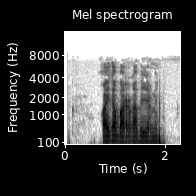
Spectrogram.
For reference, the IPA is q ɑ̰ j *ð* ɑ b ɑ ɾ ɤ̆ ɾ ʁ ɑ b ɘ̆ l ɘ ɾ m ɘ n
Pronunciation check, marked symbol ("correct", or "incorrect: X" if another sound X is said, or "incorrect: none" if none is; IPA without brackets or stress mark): correct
